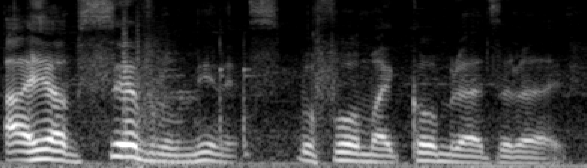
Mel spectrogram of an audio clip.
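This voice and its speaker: Man acting out a male alien block, slow halting delivery, raised swooping pitch, comedic storybook reading. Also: lively intonation, warm tone, a little hiss or hum, lightly acted. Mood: suave. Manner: slow, halting broken English. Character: male Tetris block alien, polite, brave, stilted foreigner.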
